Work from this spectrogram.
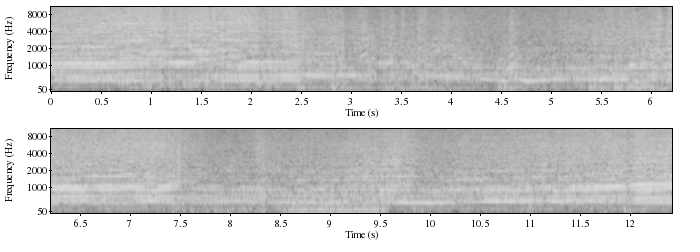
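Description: A race car in a racing video game set at Silverstone accelerates hard, its engine whining up through the gears in rising sweeps with brief dips at each shift, loud and continuous.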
